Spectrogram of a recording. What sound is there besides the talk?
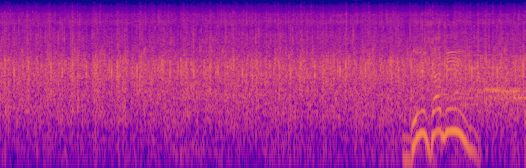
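studio audience applause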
